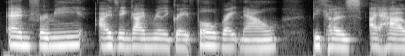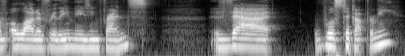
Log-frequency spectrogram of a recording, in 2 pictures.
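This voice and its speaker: Chatty young woman podcaster, lowish voice. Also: level tone, unhurried, fairly bright tone. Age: early 20s. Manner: chatty, candid, laughs often, many "like" fillers. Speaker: podcast host. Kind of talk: casual solo podcast chat.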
